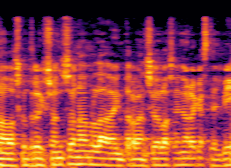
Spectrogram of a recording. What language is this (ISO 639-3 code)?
cat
